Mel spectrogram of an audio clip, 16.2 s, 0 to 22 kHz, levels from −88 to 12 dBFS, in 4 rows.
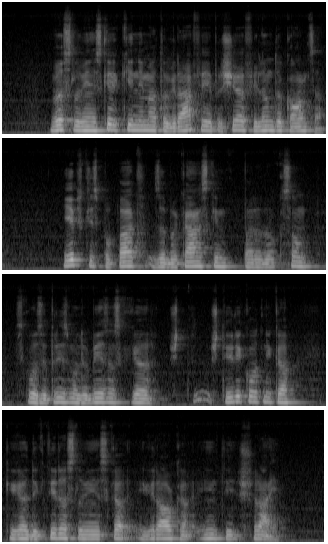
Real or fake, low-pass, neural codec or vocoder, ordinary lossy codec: real; 19.8 kHz; none; none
